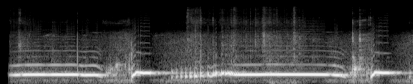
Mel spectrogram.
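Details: Puter pelung dove giving a lure call meant to draw a quick reply: a long, steady, hollow coo held for about a second, a sharp upward step, then a second drawn-out level coo, in a small indoor space.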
